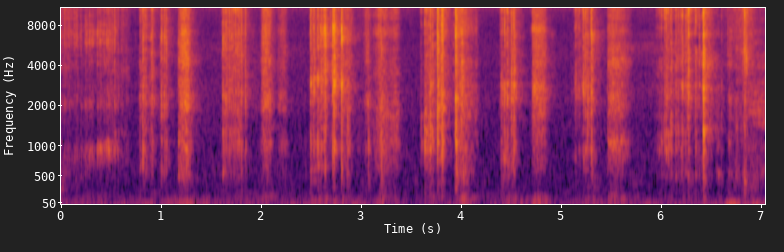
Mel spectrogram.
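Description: Scissors cut paper for a handmade journal in a quiet room, a run of crisp, close snipping and slicing strokes in irregular bursts, each stroke a short rasping crunch.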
